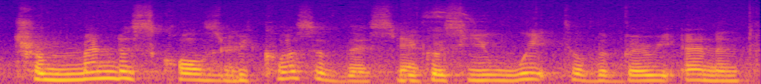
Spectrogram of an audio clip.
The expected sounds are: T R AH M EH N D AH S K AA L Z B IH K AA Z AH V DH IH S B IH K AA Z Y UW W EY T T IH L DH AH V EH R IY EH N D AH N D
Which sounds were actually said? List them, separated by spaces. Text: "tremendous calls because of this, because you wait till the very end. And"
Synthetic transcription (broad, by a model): T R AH M EH N D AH S K AA Z B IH K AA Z AH V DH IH S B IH K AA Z Y UW W EY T T IH L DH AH V EH R IY EH N D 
